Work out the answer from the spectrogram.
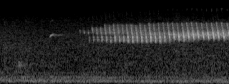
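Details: Canary with a brief soft note followed by a fast, steady, rattling trill that gradually grows louder over about a second and a half.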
